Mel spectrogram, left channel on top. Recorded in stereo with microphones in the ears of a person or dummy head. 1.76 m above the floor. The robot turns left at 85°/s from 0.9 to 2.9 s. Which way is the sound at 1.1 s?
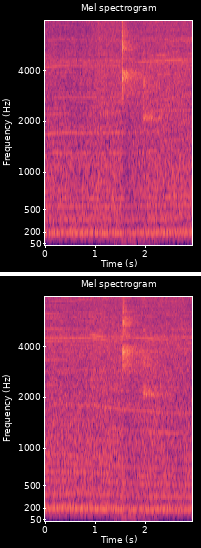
45° left (ahead or behind).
